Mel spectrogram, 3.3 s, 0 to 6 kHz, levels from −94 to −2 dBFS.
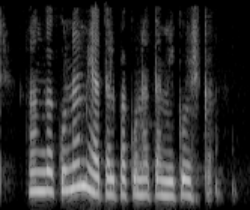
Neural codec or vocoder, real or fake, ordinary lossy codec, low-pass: none; real; AAC, 32 kbps; 5.4 kHz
